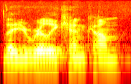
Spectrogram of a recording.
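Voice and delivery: normal talking voice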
